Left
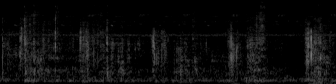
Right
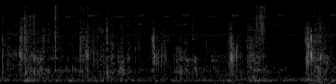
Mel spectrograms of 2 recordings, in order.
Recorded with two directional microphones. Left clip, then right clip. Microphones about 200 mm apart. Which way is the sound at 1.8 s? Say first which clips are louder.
Even; 5° right (ahead or behind).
